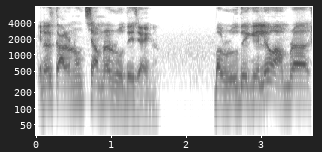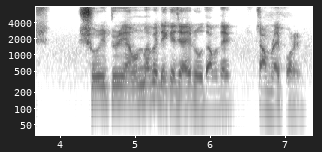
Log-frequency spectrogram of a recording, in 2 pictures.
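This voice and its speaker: A man's voice: mid-range voice, normal speed, darkish tone, low-quality recording. A man teaching an English lesson to a class, explaining words one by one and asking students questions.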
